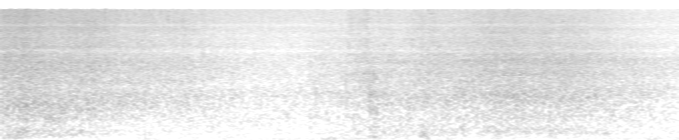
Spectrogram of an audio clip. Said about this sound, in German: Weil es gibt ja genug arme Menschen, die jetzt nicht am Meer sein können und die sollen zumindest ein bisschen die Wellen hören können.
